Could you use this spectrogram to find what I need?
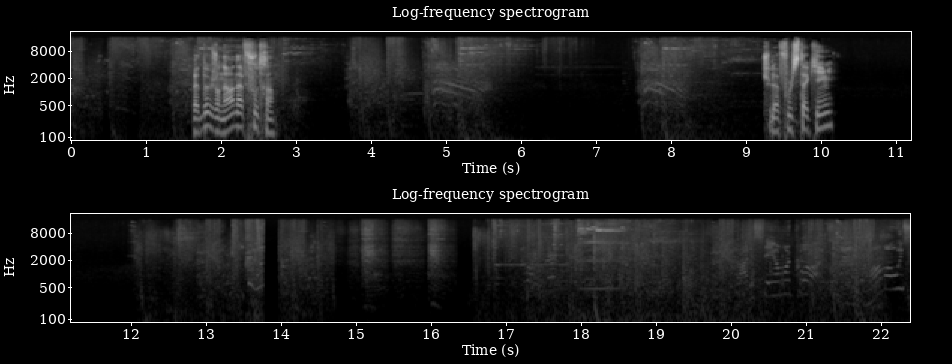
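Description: Fighting sound effects from a video game clash and whoosh.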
